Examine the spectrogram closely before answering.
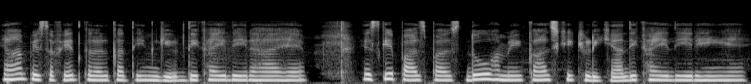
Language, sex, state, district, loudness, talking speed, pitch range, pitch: Hindi, female, Gujarat, Valsad, -13 LUFS, 185 wpm, 195-210 Hz, 200 Hz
